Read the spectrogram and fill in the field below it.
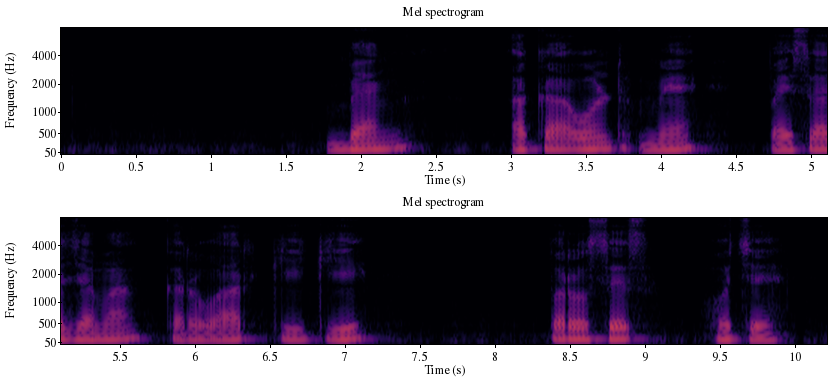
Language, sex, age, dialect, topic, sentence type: Magahi, male, 25-30, Northeastern/Surjapuri, banking, question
